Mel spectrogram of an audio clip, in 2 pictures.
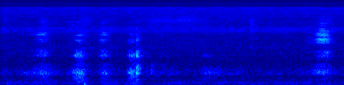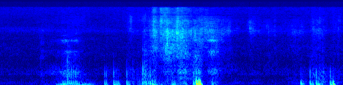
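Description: Several small catching breaths, then a soft sneeze with a snort and a second burst; a hitchy, held-back sneezing fit.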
